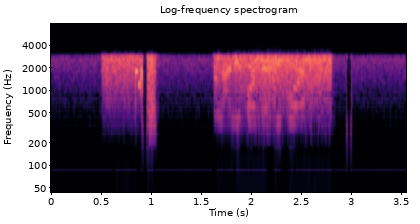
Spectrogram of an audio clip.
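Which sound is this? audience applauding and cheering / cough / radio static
radio static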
